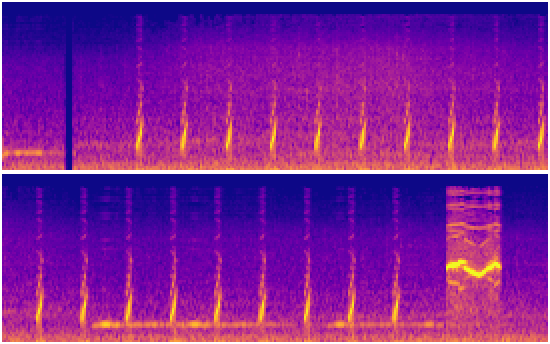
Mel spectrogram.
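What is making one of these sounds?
Light footsteps tap quickly in a steady rhythm.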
